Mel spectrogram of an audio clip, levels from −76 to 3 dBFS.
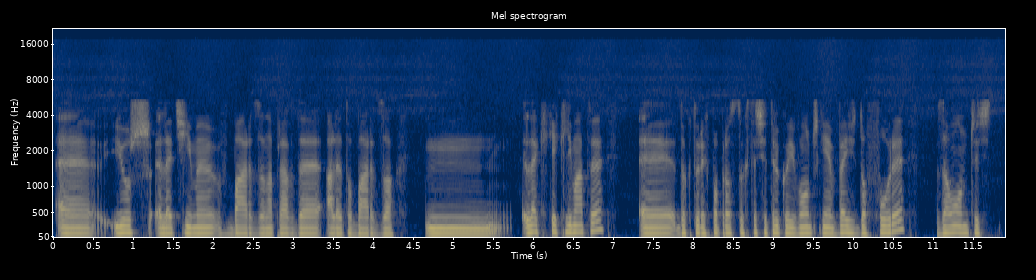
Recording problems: high frequencies cut off; noticeable; nothing above 5.5 kHz
hiss; faint; throughout; 20 dB below the speech

